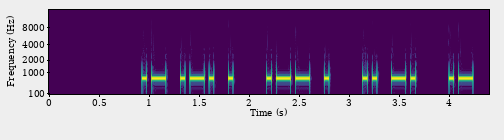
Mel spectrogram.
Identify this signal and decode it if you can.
Morse code, heard as a keyed tone, about 25 wpm, 700 Hz. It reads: ARE WE IN A
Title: Sentences from Top 1300 Words 25wpm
